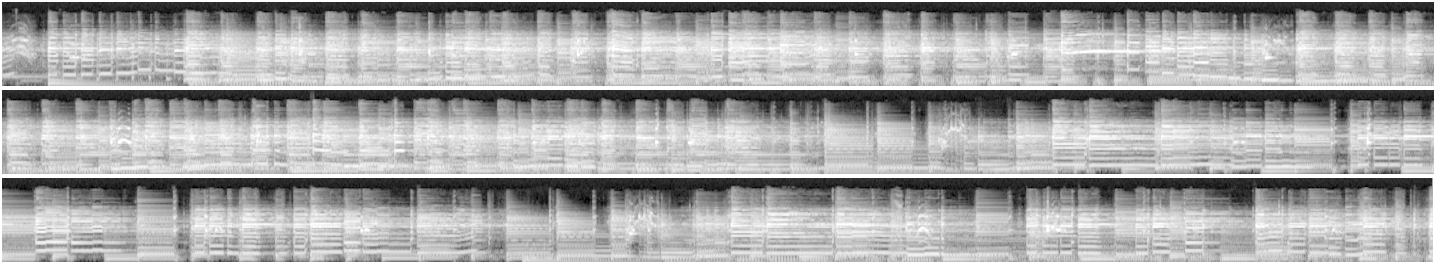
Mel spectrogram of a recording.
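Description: Electric guitar, a Telecaster-style solid body, playing a picked melodic cover line over a backing with a deep bass part. The bass drops out for several seconds past the middle, then comes back.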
